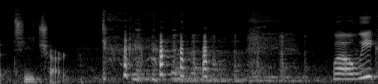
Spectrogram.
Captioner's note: laughter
